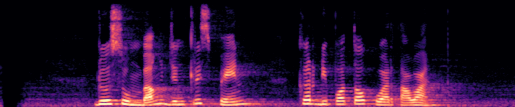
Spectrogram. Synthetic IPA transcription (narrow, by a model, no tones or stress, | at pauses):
dɔsumbaŋd͡ʒɨŋkɾispɛnkɨrdipɔt̪ɔkuwart̪awan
